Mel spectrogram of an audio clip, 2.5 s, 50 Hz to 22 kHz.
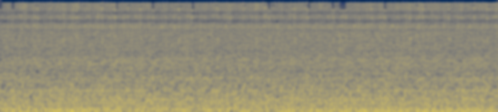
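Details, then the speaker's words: Chrysler 300 Limited, 2015, Florida car; engine bay with hood open; smooth even low idle with no knocks, ticks or misses; runs very good; normal idle. "It runs very good."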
